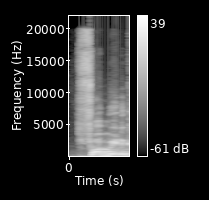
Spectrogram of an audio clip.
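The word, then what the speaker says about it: forbid: मना करने वाले हैं फॉबड का मतलब मना करना होता है आर साइलेंट है यहां भी ध्यान रखिएगा फॉबड मतलब कोई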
